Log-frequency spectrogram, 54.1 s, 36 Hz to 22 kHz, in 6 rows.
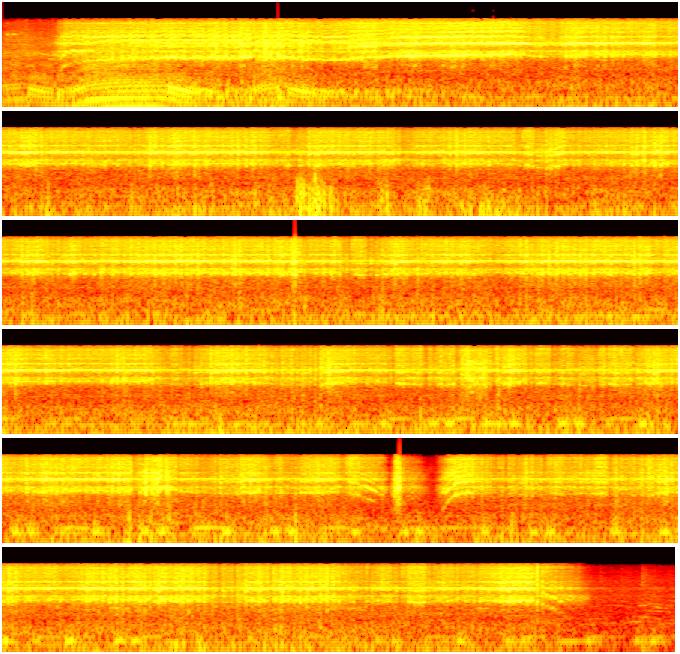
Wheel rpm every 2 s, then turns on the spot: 60, 150, 180, 220, 230, 230, 230, 230, 230, 230, 230, 230, 230, 230, 230, 220, 220, 220, 230, 230, 140, 170, 210, 230, 230, 220, 60.
none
